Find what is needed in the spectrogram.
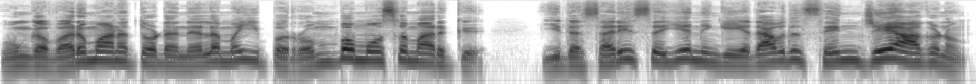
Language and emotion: Tamil, angry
